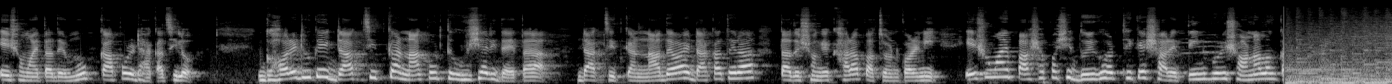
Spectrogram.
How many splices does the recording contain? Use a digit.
1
